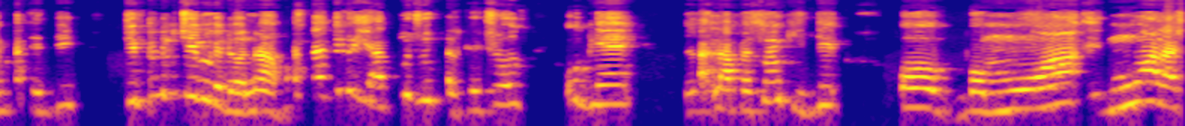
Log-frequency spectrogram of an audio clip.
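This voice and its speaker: Woman guest chatting fast and lively, lots of restarts, kinda dull lo-fi audio. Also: mid-range voice. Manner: animated storytelling, restarts often. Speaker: guest, immigrant to Canada. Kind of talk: casual interview. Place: Montreal.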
